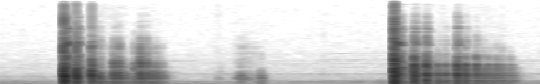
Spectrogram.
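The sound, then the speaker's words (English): A die rolled for a perception check in a tabletop game clatters across a hard table in two quick bursts of rapid, bright bouncing clicks, with a softer brief rattle between them and a low steady hum underneath, landing on a natural one. “Oh, I should have kept what rolled over there. That's a natural one.”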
